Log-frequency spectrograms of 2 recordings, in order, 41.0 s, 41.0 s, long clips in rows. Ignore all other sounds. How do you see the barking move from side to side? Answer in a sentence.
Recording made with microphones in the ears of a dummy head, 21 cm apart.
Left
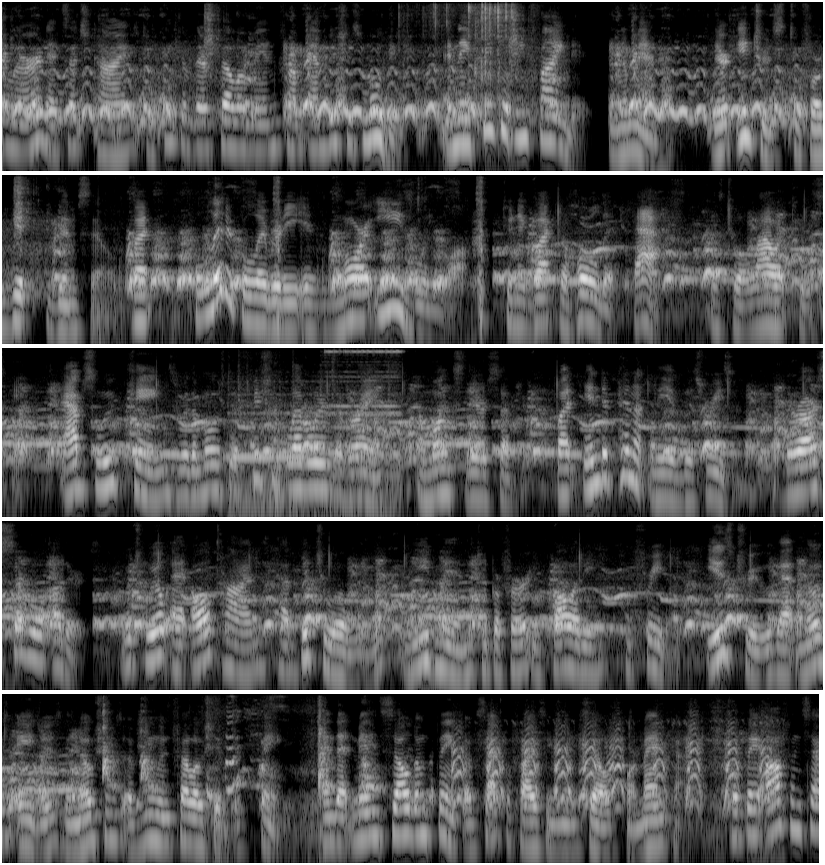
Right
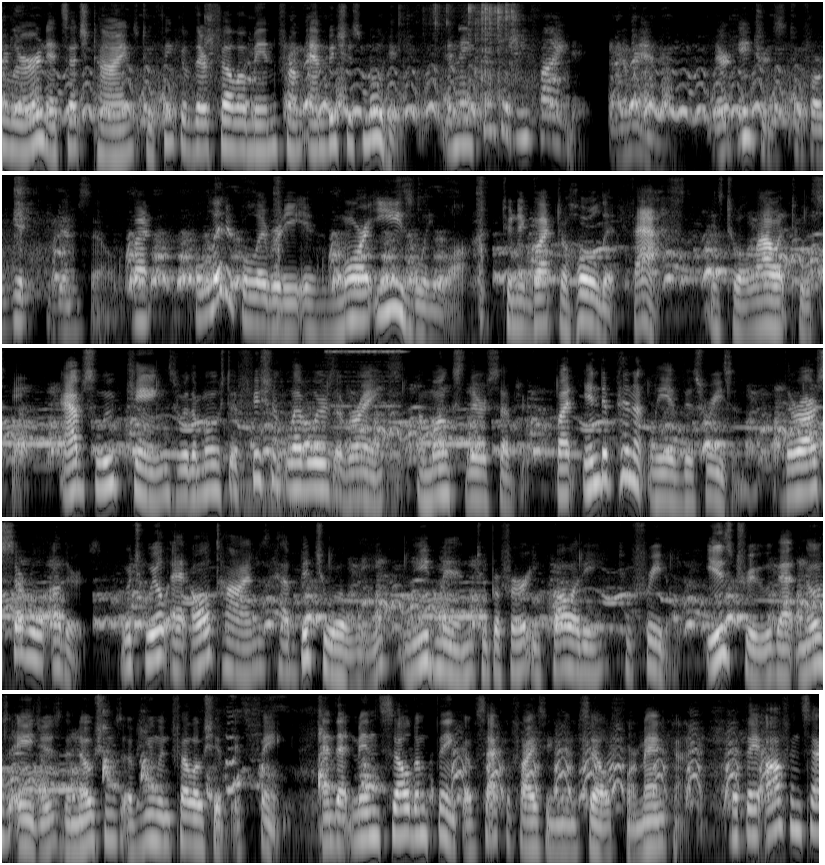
In this clip you hear the barking stay in one place.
